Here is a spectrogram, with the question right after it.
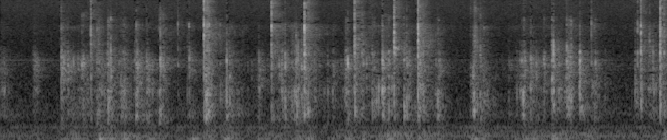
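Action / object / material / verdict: tap / plastic membrane computer keyboard / plastic / none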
